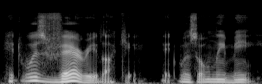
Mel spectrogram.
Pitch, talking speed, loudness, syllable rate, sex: 120 Hz, 185 wpm, -19 LUFS, 4.5 syllables/s, male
